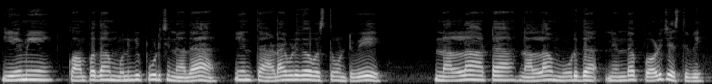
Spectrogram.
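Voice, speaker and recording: Sarcastic older gangster boss with a lilt, read by a woman, dark lo-fi audiobook. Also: mid-range voice, moderate pace, lightly acted. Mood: scolding. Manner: scolding, sarcastic drawl. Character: scheming older male crime boss, mocking.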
